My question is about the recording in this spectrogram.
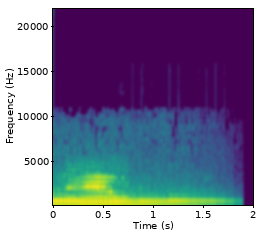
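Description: A cat gives one short meow, rising and falling in pitch, over background music of steady synth-like notes that fades out near the end.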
